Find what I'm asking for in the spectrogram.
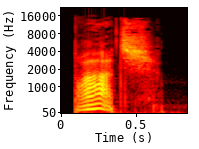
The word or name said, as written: BRATSCHEN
